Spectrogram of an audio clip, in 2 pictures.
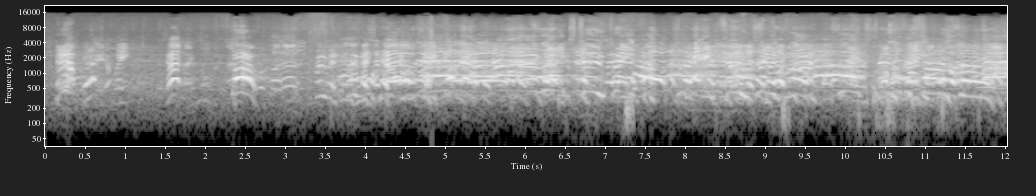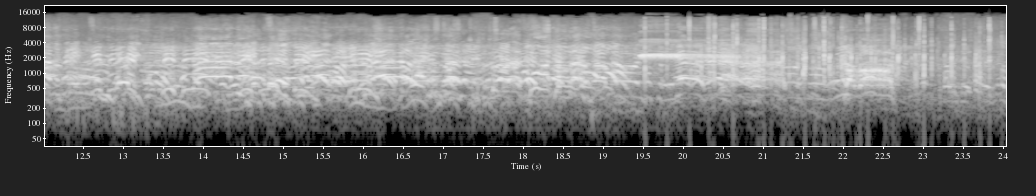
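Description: Many men shouting at once, players and supporters urging on a rugby driving maul, building up a few seconds in and staying loud. Near the end a short, steady high whistle blast sounds over the shouting, as the maul reaches the try line.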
